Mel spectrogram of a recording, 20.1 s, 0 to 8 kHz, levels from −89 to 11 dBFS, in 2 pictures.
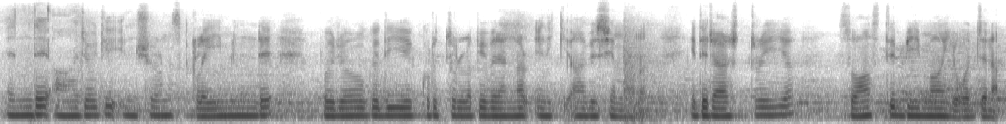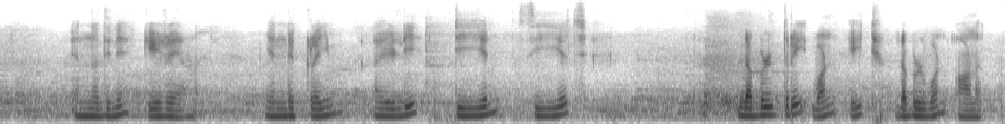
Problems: background sounds at intervals, low volume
